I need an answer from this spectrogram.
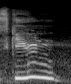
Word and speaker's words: Scone: we are off to skew spelt scone but pronounced skew so we're off to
